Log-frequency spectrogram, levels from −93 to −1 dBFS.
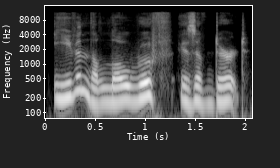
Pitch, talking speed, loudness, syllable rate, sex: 180 Hz, 200 wpm, -18 LUFS, 4.4 syllables/s, female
